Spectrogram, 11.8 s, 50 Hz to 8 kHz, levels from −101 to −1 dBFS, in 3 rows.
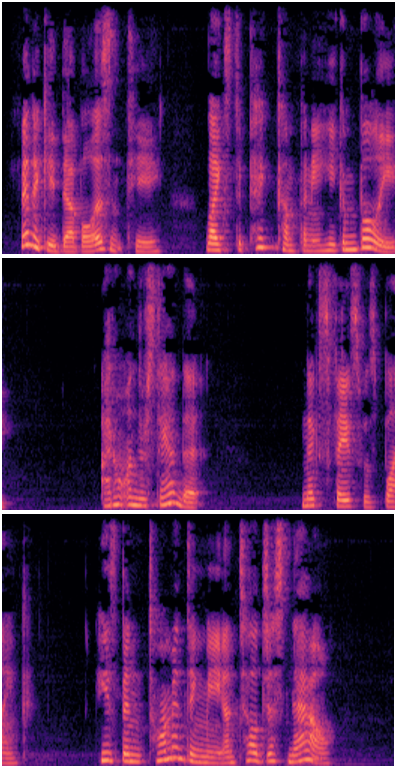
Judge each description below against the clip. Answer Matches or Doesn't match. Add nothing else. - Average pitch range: Doesn't match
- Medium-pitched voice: Doesn't match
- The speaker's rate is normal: Doesn't match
